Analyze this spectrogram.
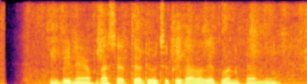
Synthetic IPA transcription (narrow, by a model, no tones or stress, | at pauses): mpinekasiat̪iɔd̥iwud̥ʒ̥ṳt̪̚kekalokit̪uwanɡ̥a̤ni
